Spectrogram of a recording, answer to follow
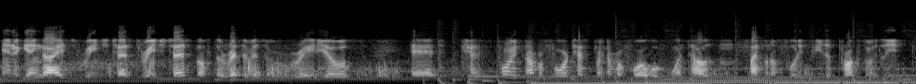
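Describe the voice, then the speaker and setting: This product reviewer tests walkie-talkie range, repeating lines so listeners can judge the signal. His lowish voice is bright and forceful and fairly quick, coming through a low-quality, band-limited radio sound with music behind.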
